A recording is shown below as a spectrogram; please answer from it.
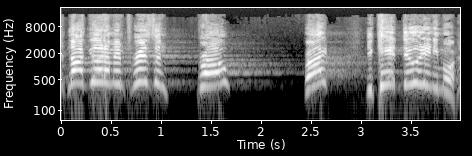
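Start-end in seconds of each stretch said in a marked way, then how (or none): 0.1-1.7 whiny stuck guy. Retold or imitated. Pastor voicing a listener trapped in bad habits. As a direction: complain like a dude who's stuck.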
